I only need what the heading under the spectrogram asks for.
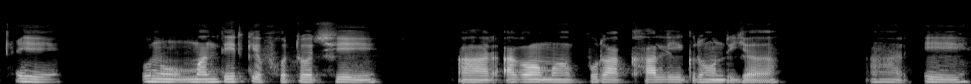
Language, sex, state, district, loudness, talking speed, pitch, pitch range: Maithili, male, Bihar, Saharsa, -20 LUFS, 100 wpm, 115 Hz, 110-115 Hz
